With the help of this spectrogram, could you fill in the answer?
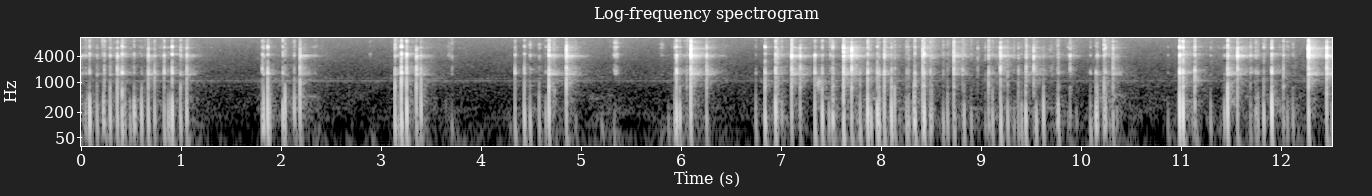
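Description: Wooden discs are tapped with the fingertips at mixed speeds, giving short, dry clicks with a low, hollow body and bright edges. The taps come in quick flurries separated by brief pauses, over a faint steady tone.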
